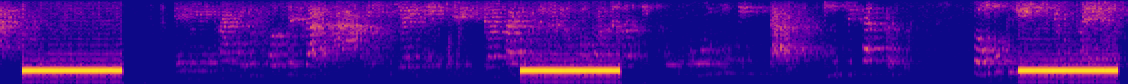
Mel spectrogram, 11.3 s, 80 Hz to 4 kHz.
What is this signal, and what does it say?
Ringback tone (China, 450 Hz), with speech.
